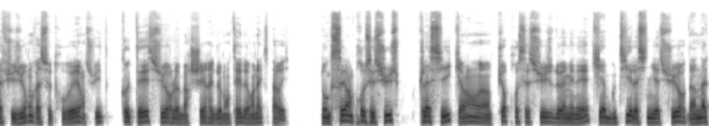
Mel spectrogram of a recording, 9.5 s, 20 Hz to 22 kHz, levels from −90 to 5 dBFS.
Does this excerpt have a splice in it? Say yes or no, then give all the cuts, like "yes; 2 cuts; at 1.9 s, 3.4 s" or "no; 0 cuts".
no; 0 cuts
